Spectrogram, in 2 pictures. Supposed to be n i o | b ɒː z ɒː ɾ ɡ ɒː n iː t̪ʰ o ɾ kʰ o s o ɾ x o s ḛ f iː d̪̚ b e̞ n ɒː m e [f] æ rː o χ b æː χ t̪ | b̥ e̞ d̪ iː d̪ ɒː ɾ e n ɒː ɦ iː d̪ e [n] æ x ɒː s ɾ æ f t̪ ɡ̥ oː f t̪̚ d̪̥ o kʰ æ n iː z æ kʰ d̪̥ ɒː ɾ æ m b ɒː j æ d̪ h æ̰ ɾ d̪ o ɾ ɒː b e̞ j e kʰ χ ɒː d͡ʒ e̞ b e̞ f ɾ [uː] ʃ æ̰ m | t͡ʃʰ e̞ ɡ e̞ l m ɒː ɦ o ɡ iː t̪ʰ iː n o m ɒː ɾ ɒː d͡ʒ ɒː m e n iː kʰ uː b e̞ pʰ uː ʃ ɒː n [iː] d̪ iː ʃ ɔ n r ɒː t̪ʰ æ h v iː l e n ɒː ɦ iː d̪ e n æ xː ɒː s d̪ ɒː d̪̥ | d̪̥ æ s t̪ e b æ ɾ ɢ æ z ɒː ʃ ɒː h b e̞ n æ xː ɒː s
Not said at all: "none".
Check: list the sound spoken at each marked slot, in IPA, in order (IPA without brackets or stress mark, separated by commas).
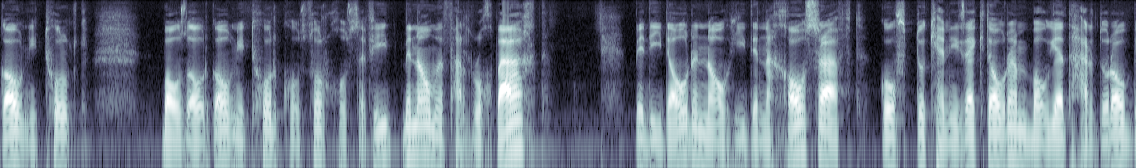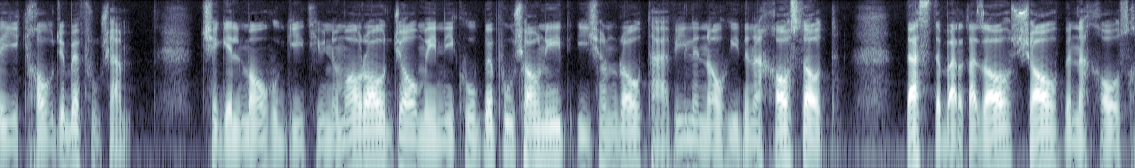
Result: f, n, uː, iː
